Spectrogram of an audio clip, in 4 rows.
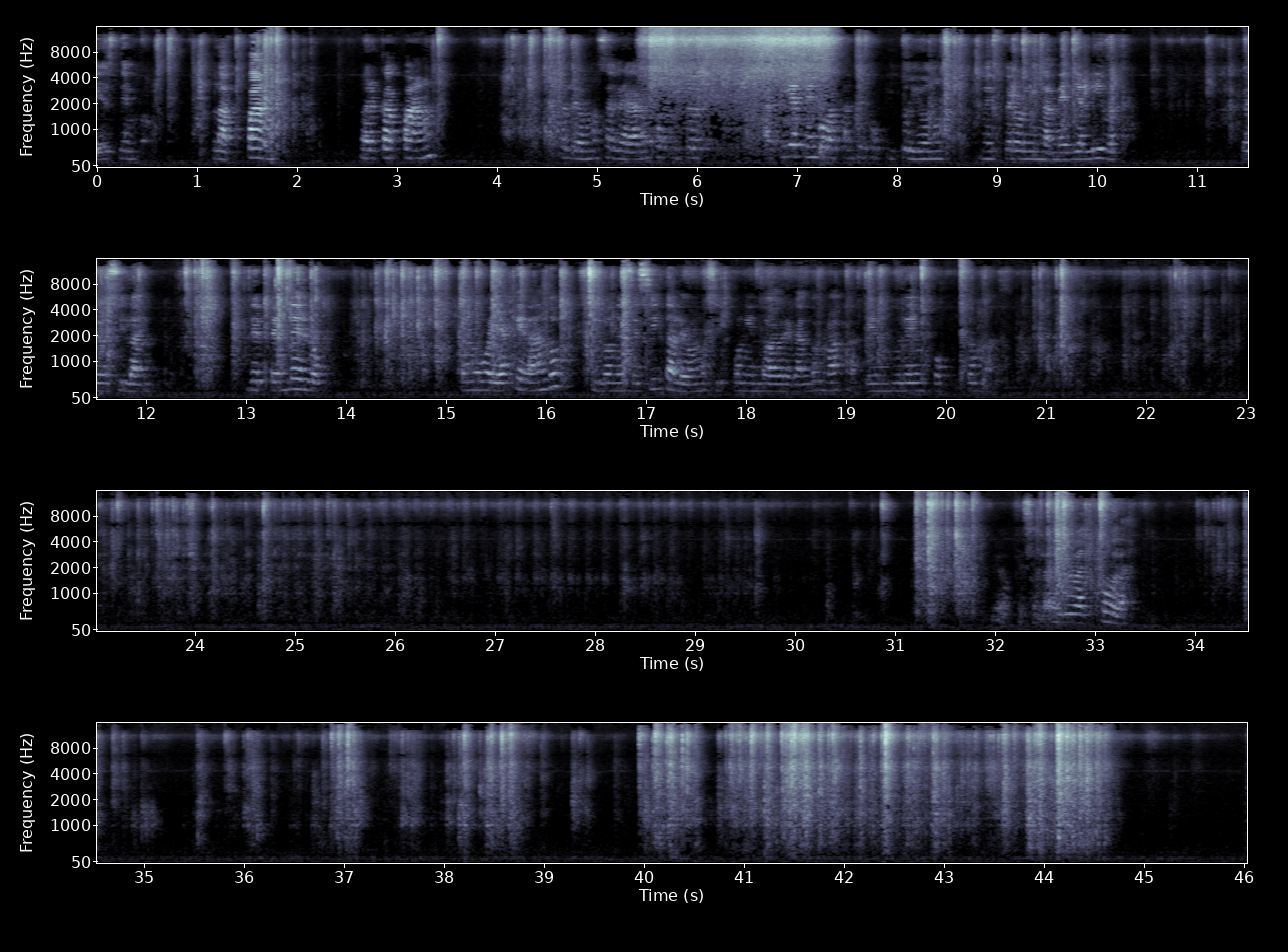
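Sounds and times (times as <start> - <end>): flour bag crinkling: 0.3 - 2.4, 3.4 - 45.1.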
